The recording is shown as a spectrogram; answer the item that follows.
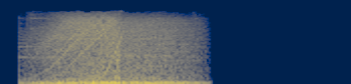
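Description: Whoosh sound effect with a deep low rumble, rising in pitch over about a second and cutting off suddenly.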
